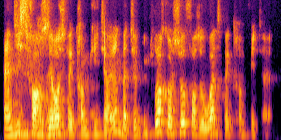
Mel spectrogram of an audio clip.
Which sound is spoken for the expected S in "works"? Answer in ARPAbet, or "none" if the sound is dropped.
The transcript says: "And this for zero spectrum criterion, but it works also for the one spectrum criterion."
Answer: none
